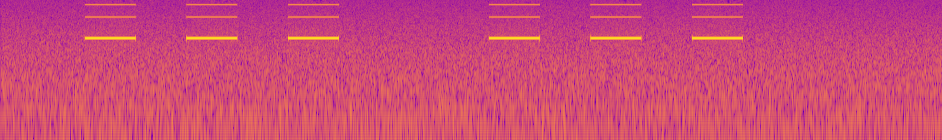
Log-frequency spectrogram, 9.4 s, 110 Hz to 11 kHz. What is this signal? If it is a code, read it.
Alarm pattern, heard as an alarm's beeps, played twice, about 3150 Hz. Temporal three. Smoke or fire, evacuate.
